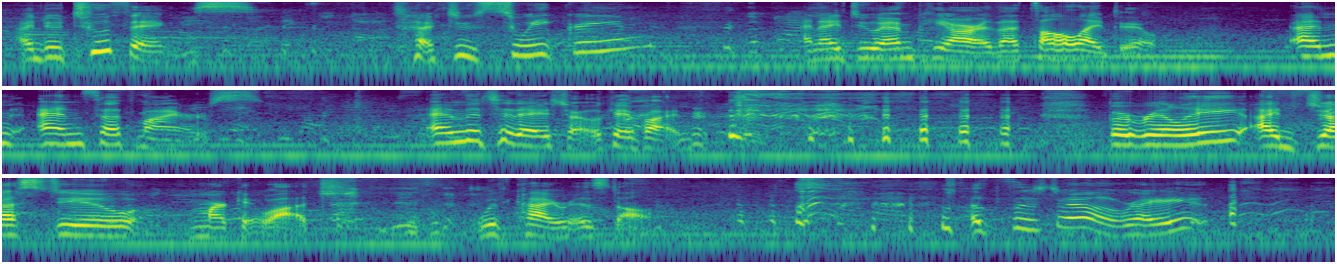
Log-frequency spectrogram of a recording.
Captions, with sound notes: I do two things. I do sweetgreen and I do NPR, that's all I do. And Seth Myers, and the Today Show, okay fine (laughs). But really I just do Marketwatch with Kai Ryssdal (laughs). That's the show, right?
